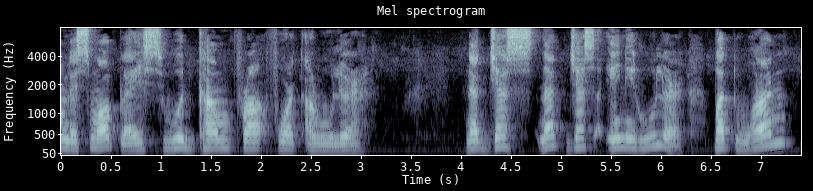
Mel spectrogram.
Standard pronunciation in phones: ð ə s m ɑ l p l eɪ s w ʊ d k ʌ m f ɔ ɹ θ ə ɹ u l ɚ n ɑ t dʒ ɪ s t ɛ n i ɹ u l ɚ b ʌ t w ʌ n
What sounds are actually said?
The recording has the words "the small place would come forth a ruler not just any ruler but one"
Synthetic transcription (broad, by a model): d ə s m ɑ l p l eɪ s w ʊ d k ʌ m f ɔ ɹ t ə ɹ u l ɚ n ɑ t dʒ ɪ s t ɛ n i ɹ u l ɚ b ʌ t w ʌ n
